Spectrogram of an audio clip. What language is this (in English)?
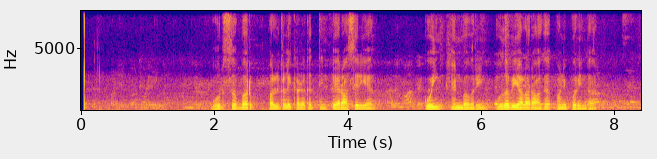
Tamil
